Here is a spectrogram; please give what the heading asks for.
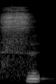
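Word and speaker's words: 糸: Fiber, and that is the reason for this element over here, which is pronounced si, and it means silk.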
